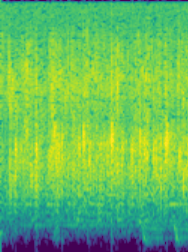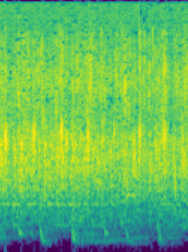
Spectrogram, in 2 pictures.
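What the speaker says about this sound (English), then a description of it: "Ladies and gentlemen, a round of applause for Mr." An audience at an investment summit applauds as a company founder is called to the stage, with steady crowd clapping and a faint voice or tones underneath.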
